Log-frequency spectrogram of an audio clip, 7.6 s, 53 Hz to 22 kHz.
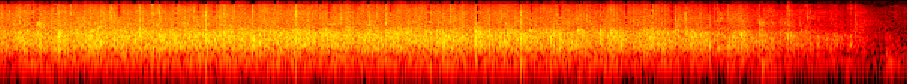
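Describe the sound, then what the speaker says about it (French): An audience at the Garde Nationale assizes in 2018 applauds participants about to join the stage, sustained full-room clapping holding steady for several seconds before fading out quickly. "Je vous demande de les applaudir"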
